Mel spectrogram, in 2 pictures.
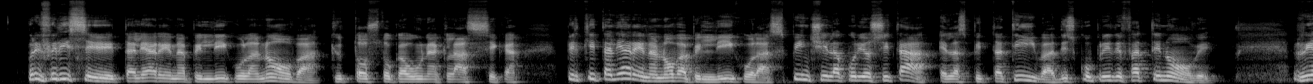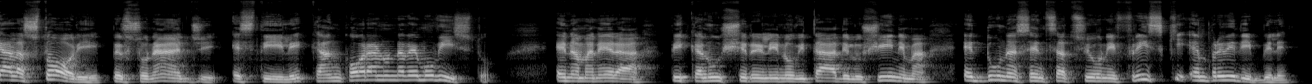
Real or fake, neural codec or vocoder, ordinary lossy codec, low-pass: fake; vocoder, 48 kHz, 128 mel bands, Vocos; none; none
